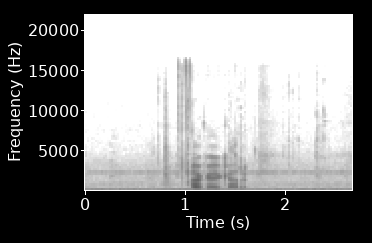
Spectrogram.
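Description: A lock clicks and rattles as it springs open.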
